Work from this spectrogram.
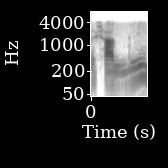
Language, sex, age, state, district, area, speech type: Bengali, male, 45-60, West Bengal, Uttar Dinajpur, rural, conversation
